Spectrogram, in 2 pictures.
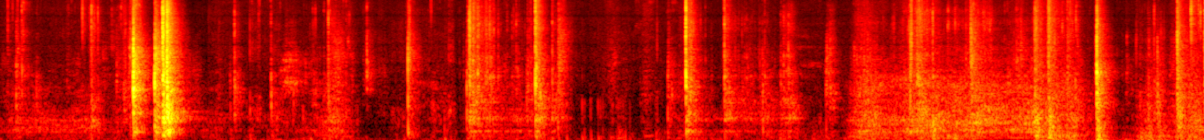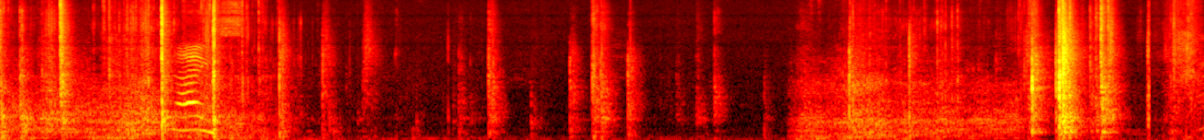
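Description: Skateboard wheels rolling on rough concrete, broken by the clack of the board's tail popping and the wheels landing, over and over. The loudest clacks come about a second and a half in and near the end.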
